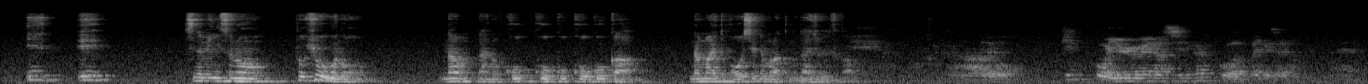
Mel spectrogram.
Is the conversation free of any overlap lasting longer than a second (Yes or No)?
Yes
